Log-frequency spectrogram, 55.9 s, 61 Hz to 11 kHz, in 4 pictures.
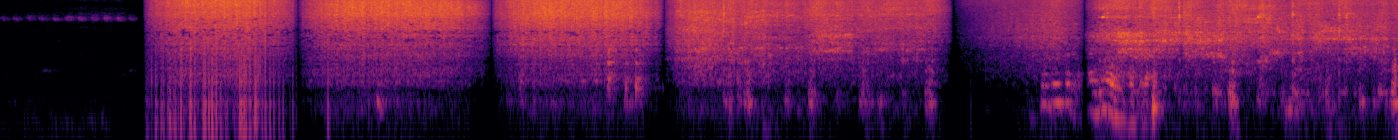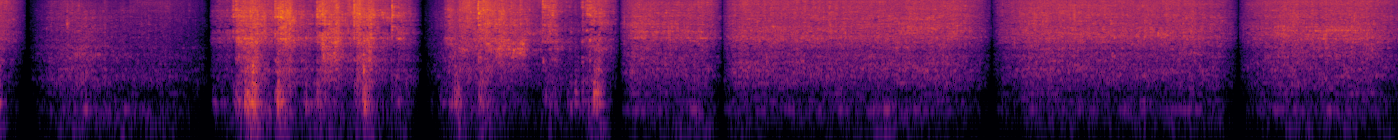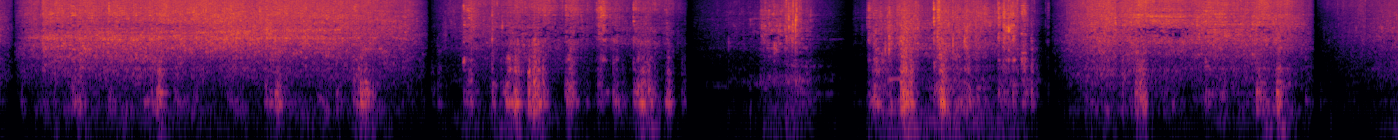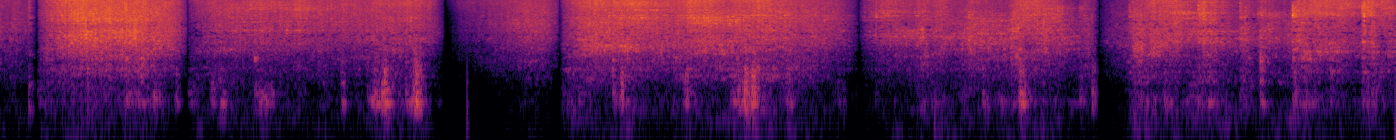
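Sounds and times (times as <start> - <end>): water running from a tap: 10.2 - 14.3, 41.8 - 46.3, 47.1 - 55.9
utensils clattering against a pot: 16.2 - 20.2, 32.5 - 34.8, 36.6 - 38.4, 51.7 - 55.9.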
